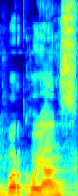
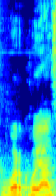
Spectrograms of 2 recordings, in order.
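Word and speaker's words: Верхоянск: आ रहा है भाई बरखोयांश वर्खोयांश बताया था ना यहां पे है वर्खोयांश बी से स्पेलिंग वर्खोयांश वरखोयांश हिंदी में बरखोयांश बोल देते हैं क्लियर हुआ?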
